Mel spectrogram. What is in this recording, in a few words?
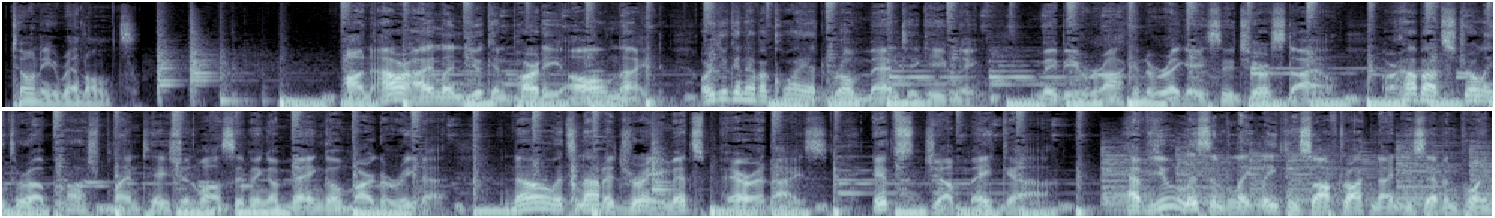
Voice Over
